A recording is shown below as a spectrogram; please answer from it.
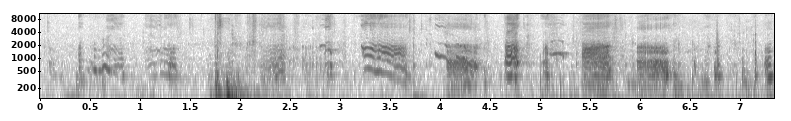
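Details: Labrador Retriever puppies being cleaned by their mother after nursing: a litter of thin, high squeaky whimpers and wavering whines overlapping in short bursts, with rustling, licking and shuffling noises throughout.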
